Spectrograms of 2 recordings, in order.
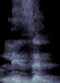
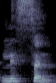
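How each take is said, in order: First: The middle consonant is a buzzing z sound. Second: The middle consonant is a hissing s sound. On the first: The speaker calls it wrong. "It's not లిజన్" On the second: The speaker calls it right. "సా పలకాలండి, సా"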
